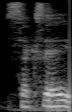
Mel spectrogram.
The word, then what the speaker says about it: Sexay: Rest in peace also to Brian Lawler, aka Grandmaster Sexay. Am I saying it right? Sexy, yeah.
